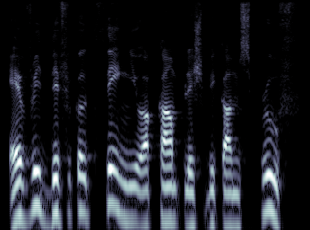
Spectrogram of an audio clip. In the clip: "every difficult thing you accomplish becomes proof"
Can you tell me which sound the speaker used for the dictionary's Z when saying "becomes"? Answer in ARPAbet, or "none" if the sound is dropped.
S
